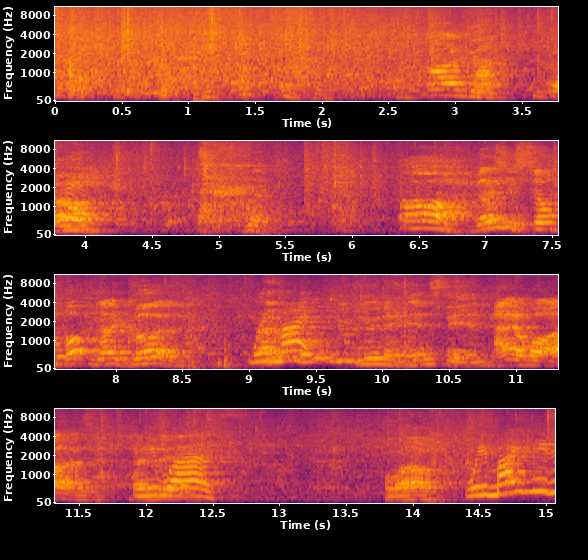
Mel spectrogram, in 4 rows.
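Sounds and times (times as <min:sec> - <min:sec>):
pool water splashing: 0:00.0 - 0:15.0.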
